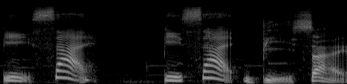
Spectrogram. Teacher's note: Tones there are third and fourth.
